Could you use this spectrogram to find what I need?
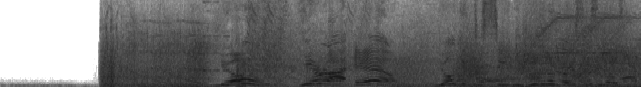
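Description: Fighting game effects whoosh and blast loudly.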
